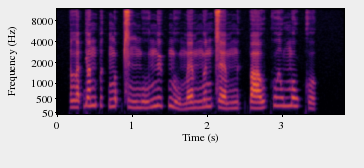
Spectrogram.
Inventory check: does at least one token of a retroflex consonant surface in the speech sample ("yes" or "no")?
no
